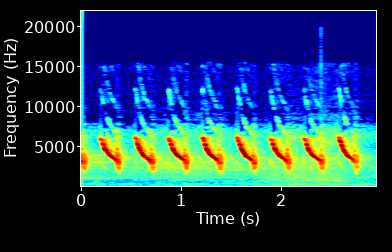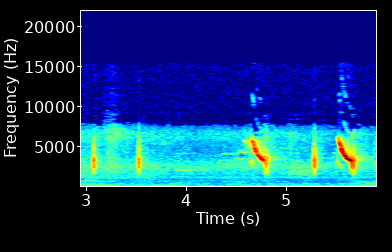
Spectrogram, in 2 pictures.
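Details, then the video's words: Prinia giving the 'klik klik' call, recorded in a natural setting: a fast run of about nine sharp, high, downward-sweeping click notes in the first three seconds, then a pause and a few more scattered clicks. "Prenjak Klik Klik Gacor Suara Alam"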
